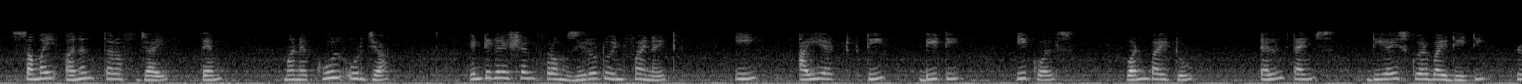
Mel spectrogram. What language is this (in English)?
Gujarati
